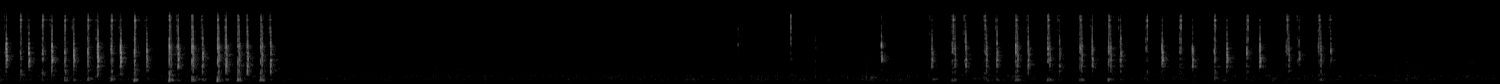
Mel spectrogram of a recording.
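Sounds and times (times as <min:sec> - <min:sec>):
mechanical keyboard typing: 0:00.0 - 0:02.8, 0:08.8 - 0:13.4.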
